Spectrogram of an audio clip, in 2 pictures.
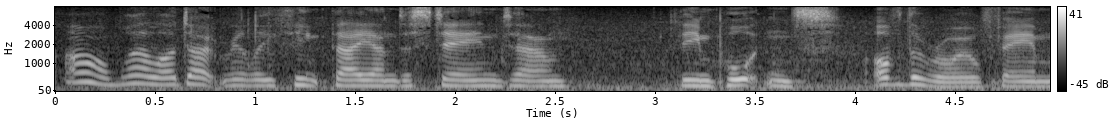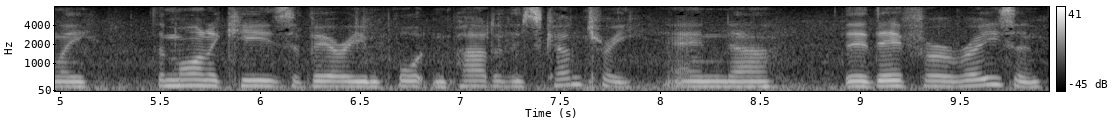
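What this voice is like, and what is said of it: Australian accent. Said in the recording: “that accent, where are you from? ... I'm from Australia.”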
